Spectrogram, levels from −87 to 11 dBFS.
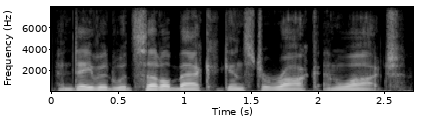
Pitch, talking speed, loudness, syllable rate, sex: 115 Hz, 220 wpm, -17 LUFS, 5.2 syllables/s, male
